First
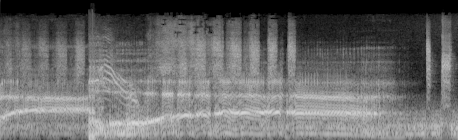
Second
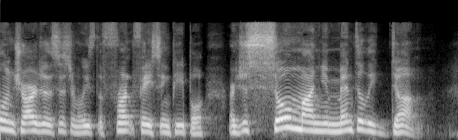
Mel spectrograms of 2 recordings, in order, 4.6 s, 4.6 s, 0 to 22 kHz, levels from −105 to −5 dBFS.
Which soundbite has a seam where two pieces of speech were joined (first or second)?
first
